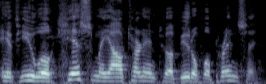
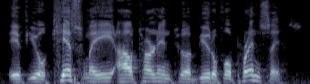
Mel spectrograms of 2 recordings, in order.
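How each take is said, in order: First: It is said in a feminine voice. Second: It is said in a plain voice.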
